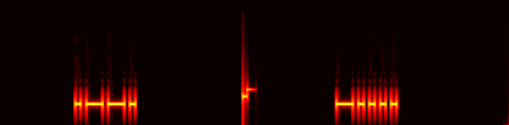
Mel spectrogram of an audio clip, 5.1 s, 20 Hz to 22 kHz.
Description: Morse code, heard as a keyed tone, about 22 wpm, 700 Hz. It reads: P 6
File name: Single-Letter-Number-22wpm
